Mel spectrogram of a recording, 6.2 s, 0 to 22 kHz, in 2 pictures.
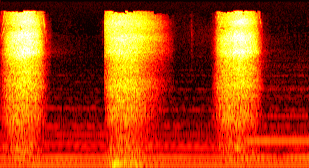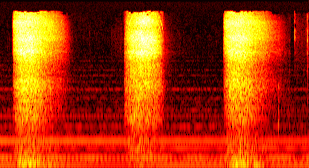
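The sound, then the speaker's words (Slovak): Rapid nasal breathing, six sharp, evenly spaced airy bursts through the nose, each one brief and forceful, over a faint steady low hum. “urobme spolu 5 rýchlych nádychov a výdychov nosom. Bude to vyzerať asi takto.”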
